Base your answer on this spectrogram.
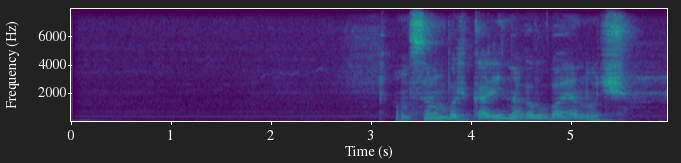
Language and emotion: Russian, neutral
